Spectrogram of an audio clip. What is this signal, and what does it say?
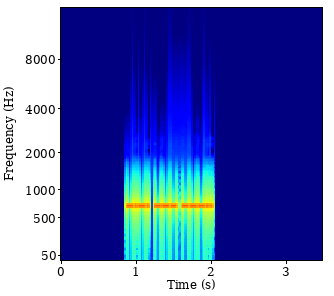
Morse code, heard as a keyed tone, about 44 wpm, 700 Hz. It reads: CO8
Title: Callsign Prefixes for Top 100 DXCC - 45wpm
